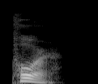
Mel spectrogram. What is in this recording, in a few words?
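"poor", American English, male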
